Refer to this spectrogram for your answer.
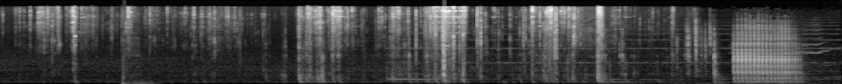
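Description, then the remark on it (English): Pass keys jangle and scrape, with metallic clinks and rattles as they work in a door lock, followed by a brief louder rattling burst near the end. No one speaks. “You see, I have pass keys to all the doors.”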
